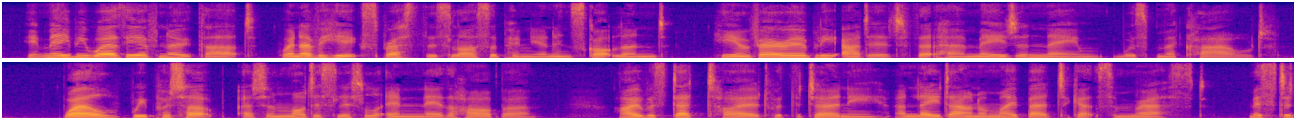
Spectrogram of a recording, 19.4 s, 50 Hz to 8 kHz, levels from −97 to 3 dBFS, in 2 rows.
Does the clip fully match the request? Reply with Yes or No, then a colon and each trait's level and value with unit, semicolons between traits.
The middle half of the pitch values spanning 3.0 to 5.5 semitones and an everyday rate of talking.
Yes: average, 4.0 semitones; average, 165 wpm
